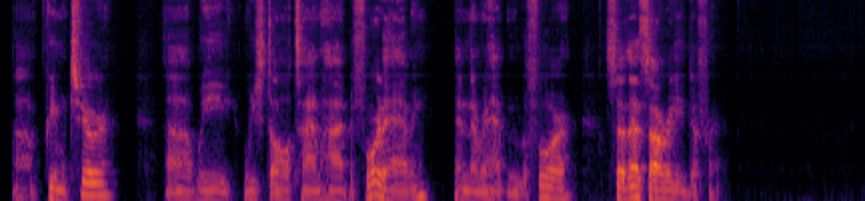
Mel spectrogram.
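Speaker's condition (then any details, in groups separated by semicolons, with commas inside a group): No condition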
